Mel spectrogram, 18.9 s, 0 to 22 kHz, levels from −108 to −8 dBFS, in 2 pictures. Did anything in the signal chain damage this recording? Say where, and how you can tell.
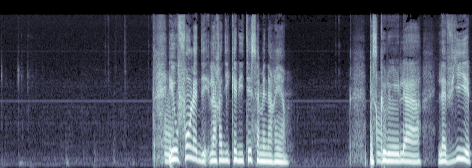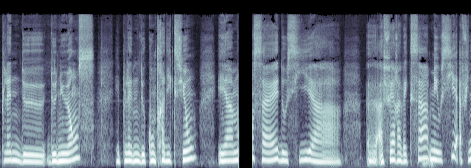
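Yes. At the playback stage, the speech stops dead at 14.21 s and stays silent for about 280 ms before resuming at 14.49 s. This is likely a playback stall, where the player ran short of data or was blocked. Unlike a brief packet-loss dropout, it is a single long gap.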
